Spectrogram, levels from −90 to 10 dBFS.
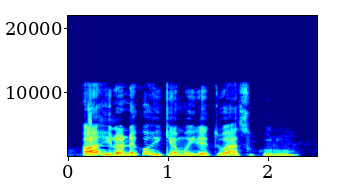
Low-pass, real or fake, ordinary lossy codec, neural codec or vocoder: none; real; none; none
